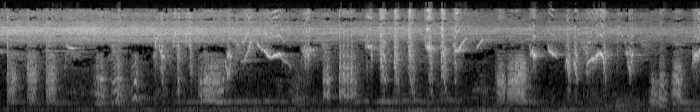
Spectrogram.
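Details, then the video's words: Javan myna in full, steady song, offered as a lure for a stressed myna: dense run of harsh chattering notes, clicks and short rising whistles, with a constant high hiss throughout. "Burung Jalak Stres Grabakan Coba rutin Kasi pancingan Suara Jalak Kebo Gacor"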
